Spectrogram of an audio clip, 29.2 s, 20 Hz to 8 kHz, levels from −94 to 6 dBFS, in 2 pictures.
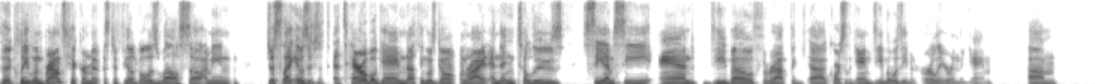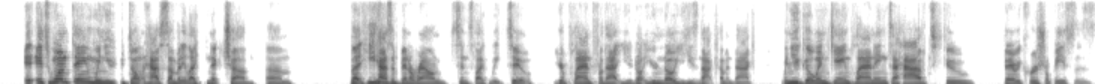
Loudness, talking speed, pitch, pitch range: -33 LUFS, 190 wpm, 175 Hz, 160-200 Hz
